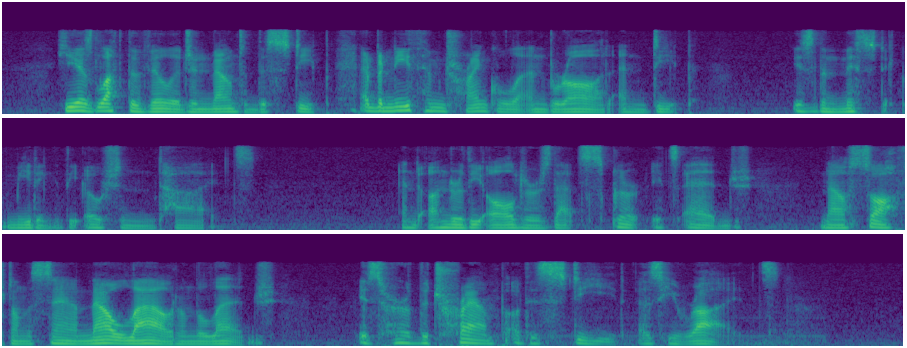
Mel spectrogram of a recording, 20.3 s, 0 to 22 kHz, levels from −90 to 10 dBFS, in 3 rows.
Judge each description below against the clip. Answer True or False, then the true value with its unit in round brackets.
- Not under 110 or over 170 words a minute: True (155 wpm)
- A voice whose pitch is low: True (100 Hz)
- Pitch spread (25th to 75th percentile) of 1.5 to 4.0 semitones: True (2.9 semitones)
